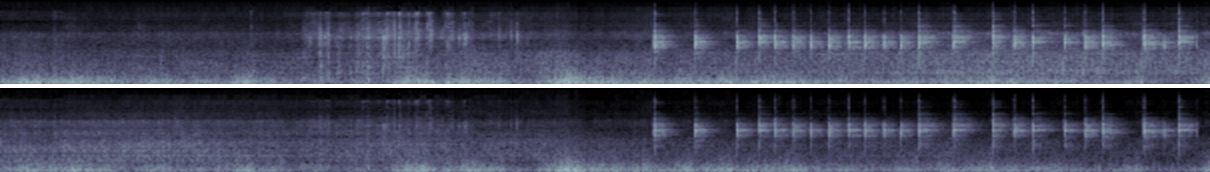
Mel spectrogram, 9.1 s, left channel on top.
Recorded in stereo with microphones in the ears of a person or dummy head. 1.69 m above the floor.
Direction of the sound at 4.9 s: 10° left (ahead or behind).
